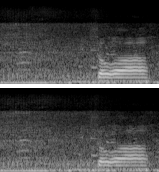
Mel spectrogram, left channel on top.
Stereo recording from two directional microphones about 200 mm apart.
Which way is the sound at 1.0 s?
40° left (ahead or behind).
